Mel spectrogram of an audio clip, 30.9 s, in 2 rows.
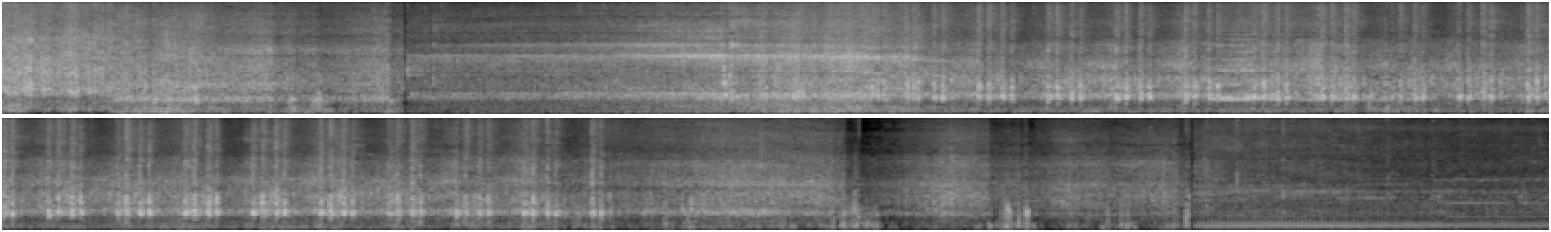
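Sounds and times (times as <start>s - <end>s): train wheels clickety-clack: 7.2s - 21.6s
train horn two tones: 12.2s - 12.7s.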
